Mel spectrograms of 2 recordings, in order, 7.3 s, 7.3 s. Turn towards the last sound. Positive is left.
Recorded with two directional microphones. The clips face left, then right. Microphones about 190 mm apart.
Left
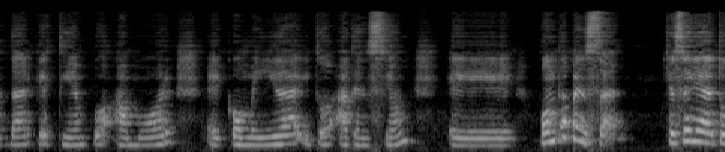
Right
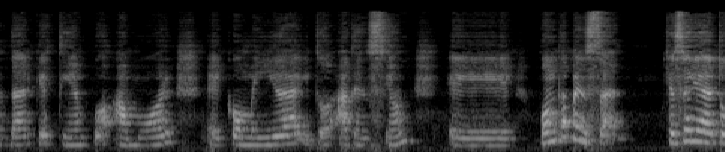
turn(degrees=30)  # may be behind; listen again after turning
